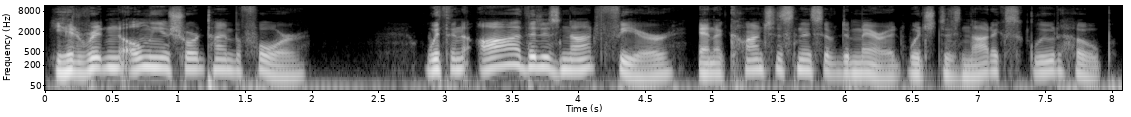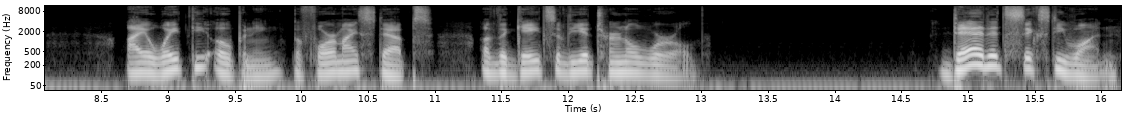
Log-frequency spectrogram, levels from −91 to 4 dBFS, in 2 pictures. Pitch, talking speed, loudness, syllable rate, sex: 125 Hz, 160 wpm, -19 LUFS, 5.1 syllables/s, male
